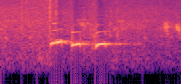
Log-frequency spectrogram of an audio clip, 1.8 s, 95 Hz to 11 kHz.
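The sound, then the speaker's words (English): A small mountaintop songbird of the Sky Islands, a species living above 1,300 meters altitude, sings three short, clear whistled notes in quick succession, then a fainter higher note, heard alone against a quiet, faintly hissy outdoor background. “the further apart these mountaintop islands are, the more the songs vary.”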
